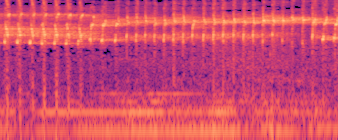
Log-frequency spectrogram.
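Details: Long ngekek trill of a fighter lovebird, a lure and tutor recording for young birds: fast, even stream of shrill chirps rising slightly in pitch toward the end, a low mechanical hum faintly beneath.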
